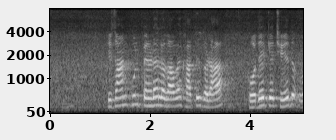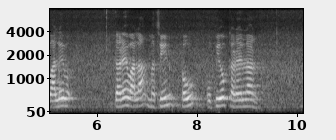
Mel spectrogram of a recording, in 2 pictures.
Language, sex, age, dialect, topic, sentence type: Bhojpuri, male, 60-100, Northern, agriculture, statement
